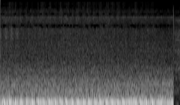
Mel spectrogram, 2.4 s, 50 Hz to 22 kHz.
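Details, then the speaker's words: 2014 Nissan Rogue Select moving: deep throbbing low rumble pulsing steadily, vibration from a bad wheel bearing, to be replaced. "in our case we've got a bad wheel bearing you can hear it vibrate"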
